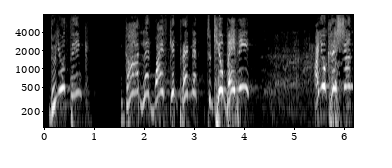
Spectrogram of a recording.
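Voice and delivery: loud, very high imitated Chinese accent; Chinese-accented pastor. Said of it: "I look at the Chinese pastor".

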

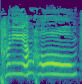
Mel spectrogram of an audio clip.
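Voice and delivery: high, drawn-out singsong call; husband arriving home. Retold or imitated. Husband coming home from work to his wife, singsong greeting. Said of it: "he comes home from work".

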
